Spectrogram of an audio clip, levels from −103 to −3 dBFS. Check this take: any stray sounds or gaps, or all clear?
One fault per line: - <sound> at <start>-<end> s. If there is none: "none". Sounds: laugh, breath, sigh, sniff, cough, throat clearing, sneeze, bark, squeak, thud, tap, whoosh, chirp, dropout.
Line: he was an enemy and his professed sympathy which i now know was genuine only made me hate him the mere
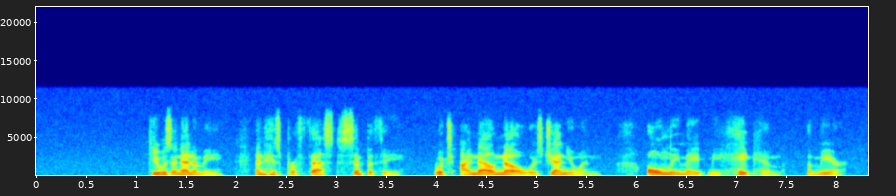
none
